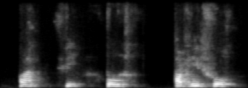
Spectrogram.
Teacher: এরপর একটা হলো ফা, উপরের দাঁত নিচের ঠোঁটের পেটের সঙ্গে লাগিয়ে, এটা তাড়াতাড়ি পাতলা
